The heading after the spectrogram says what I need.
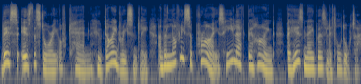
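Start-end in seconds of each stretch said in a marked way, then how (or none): none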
